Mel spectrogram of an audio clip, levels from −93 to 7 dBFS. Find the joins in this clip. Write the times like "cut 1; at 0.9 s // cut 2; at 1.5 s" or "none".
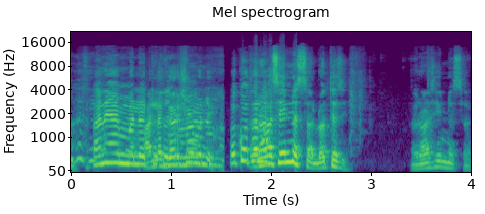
cut 1; at 1.5 s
